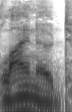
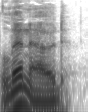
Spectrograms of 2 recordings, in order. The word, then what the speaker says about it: Linode: Looks like Linode to me, but it's pronounced Linode because they specialize in Linux.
